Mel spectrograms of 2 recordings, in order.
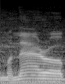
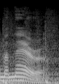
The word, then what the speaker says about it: Monero: i know it should be mon arrow it should be monero but i don't know i like saying manero and of course cryptocurrency is a free world so no one will shank you're gonna pronounce monero as monero i hope now while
